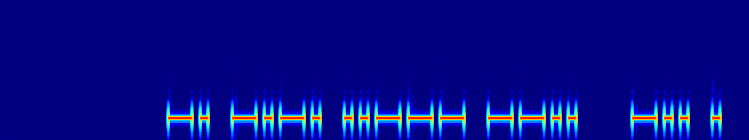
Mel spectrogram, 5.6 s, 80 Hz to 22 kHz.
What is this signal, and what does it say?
Morse code, heard as a keyed tone, about 21 wpm, 700 Hz. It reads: NC2Z DE
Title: USA Callsign DE Callsign - 4 Characters - 20wpm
